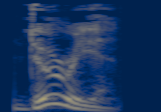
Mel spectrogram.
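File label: "durion", British English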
